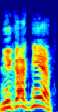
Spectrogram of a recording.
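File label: voice soviet infantry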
